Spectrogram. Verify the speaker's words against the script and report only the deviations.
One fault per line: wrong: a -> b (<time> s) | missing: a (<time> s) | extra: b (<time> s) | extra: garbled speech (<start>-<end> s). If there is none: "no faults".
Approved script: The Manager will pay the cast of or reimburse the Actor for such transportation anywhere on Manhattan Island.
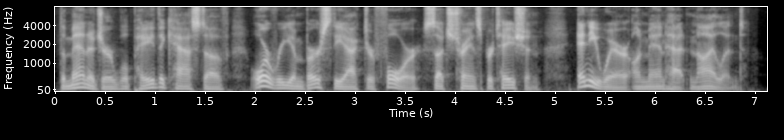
no faults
